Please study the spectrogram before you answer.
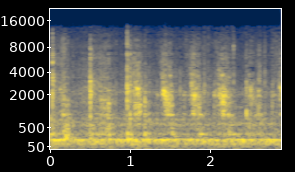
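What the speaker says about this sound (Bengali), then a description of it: "এই পর্যায়ে নাড়াচাড়া করে কিন্তু একদম একটা ঘন ভর্তা বানিয়ে নেব আমি ভালো করে নেড়ে ছেড়ে দিচ্ছি" A spoon scrapes and stirs thick pointed gourd mash in a pan, soft repeated rubbing strokes with a faint low sizzle underneath, close and quiet.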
